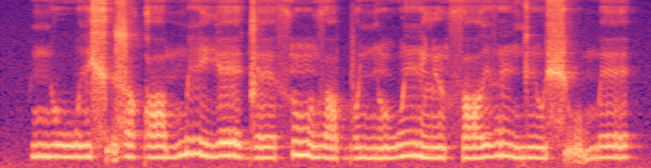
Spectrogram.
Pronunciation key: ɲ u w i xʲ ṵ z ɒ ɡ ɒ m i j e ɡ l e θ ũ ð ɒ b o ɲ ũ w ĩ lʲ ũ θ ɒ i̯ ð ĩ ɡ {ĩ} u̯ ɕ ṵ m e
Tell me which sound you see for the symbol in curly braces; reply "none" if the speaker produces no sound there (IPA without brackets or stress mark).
ĩ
